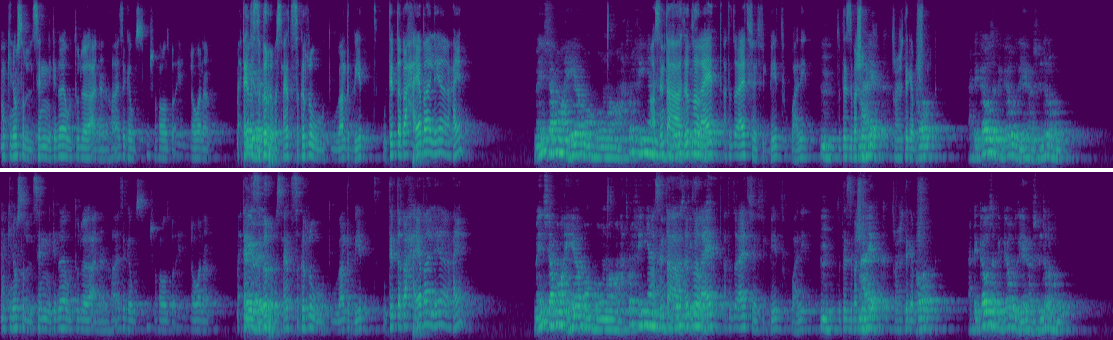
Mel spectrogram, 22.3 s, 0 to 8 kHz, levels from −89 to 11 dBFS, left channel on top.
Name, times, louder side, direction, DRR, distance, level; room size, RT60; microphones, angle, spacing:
voice 1, 0.0-4.2 4.7-7.2 7.8-9.3 13.0-14.2 14.5-15.5 15.8-16.2 16.8-17.4 17.9-18.6, left 5 dB, 55° left, 11 dB, 0.6 m, -34 dB
voice 2, 4.9-5.4 8.3-8.4 10.7-14.1 16.4-16.6 17.2-17.7 18.3-18.5 19.5-21.2, equal, 55° right, 0 dB, 3.5 m, -31 dB
17.0 x 9.6 x 2.4 m, 1.1 s
head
